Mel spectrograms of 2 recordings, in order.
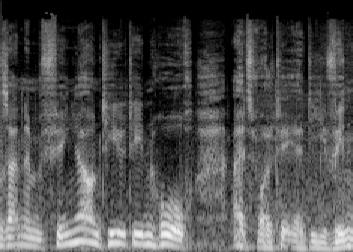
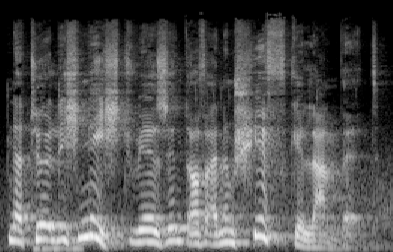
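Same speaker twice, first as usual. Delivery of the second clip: put-on girl's voice; 8 semitones higher than usual. A narrator's reading. Alex answers the Doctor.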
